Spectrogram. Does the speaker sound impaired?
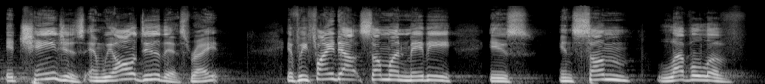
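No.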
